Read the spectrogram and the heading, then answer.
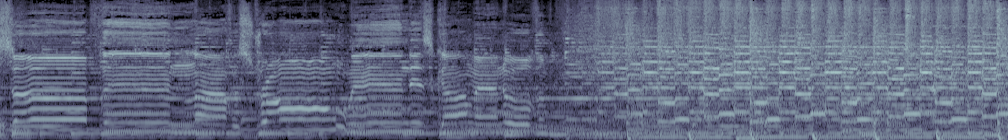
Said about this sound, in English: Here's the song I said I'd play.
